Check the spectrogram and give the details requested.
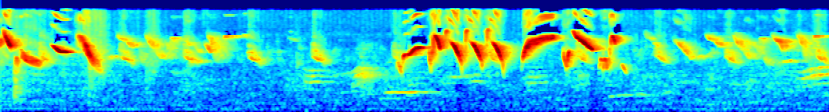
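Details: Black-throated canary, a seed-eating finch from Africa kept as a song tutor for canaries, singing a fast, varied run of high chirps, sweeping whistles and trilled bursts, loudest in the middle.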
